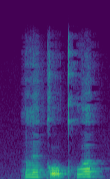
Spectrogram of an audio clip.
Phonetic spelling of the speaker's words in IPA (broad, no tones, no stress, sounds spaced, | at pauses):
l e k o̰ kʷʰ ɜ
